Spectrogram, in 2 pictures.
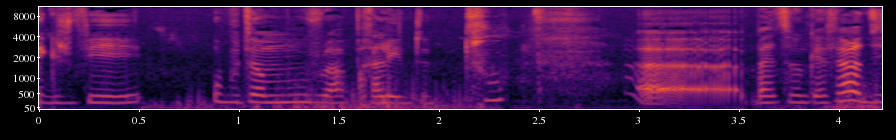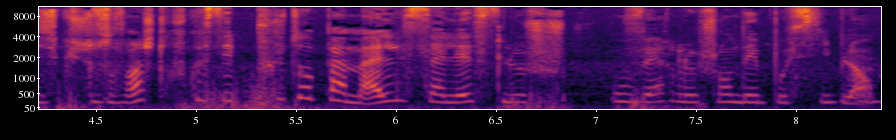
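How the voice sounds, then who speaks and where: A woman speaks over noticeable background noise. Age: 20s. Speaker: podcast host. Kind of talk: casual chat. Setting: outdoors.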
